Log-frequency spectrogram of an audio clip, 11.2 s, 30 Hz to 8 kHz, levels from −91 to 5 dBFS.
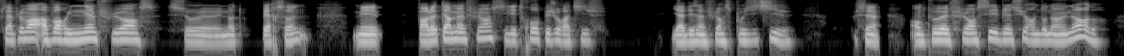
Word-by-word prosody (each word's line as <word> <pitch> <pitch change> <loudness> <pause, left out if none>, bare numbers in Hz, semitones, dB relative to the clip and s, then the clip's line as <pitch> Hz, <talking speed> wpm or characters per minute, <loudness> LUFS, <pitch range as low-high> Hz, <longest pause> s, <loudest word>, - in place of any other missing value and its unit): simplement 165 +2 +4
avoir 155 +1 +5
une 150 +3 +2
influence 155 -3 0
sur 125 0 -5
une 115 0 -3
autre 125 0 -6
personne, 135 +3 -1 0.4
mais 130 -1 +3 0.3
par 135 -1 +5
le 140 - +5
terme 165 0 +4
influence, 180 +3 -2
il 140 - -5
est 140 - -1
trop 160 +4 -2
péjoratif. 140 -2 -4 0.7
Il - - -4
y - - +5
a - - +5
des 130 +1 0
influences 130 +1 -1
positives. 140 -1 -5 0.6
Enfin, - - 0 0.3
on 130 0 -1
peut 150 +3 +2
influencer 150 +2 0
bien 150 -1 -2
sûr 140 - -4
en 140 - -1
donnant 135 -1 0
un 135 +4 +1
ordre, 145 -10 +1
140 Hz, 175 wpm, -23 LUFS, 130-155 Hz, 0.7 s, avoir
